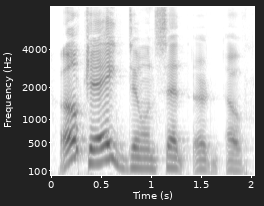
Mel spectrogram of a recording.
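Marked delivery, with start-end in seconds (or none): 0.1-0.6 bright, loud, upbeat okay; "Okay" sung out happily and loud; eager agreement; cheerful okay. Shown as a demonstration. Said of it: "Dylan's depressed here".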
